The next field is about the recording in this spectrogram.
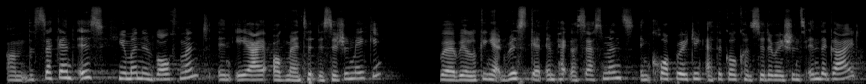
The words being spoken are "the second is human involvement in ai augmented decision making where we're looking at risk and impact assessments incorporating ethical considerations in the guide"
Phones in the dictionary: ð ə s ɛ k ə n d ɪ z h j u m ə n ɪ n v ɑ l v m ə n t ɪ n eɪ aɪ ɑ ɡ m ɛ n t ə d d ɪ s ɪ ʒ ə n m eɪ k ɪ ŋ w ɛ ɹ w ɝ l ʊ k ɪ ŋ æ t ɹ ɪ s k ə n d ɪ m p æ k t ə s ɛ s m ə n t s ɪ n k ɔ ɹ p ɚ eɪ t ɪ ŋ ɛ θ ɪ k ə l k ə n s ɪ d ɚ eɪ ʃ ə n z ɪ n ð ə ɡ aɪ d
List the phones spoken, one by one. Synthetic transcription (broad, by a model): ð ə s ɛ k ə n d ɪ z h j u m ə n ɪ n v ɑ l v m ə n t ɪ n eɪ aɪ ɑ ɡ m ɛ n t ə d d ɪ s ɪ ʒ ə n m eɪ k ɪ ŋ w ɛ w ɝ l ʊ k ɪ ŋ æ t ɹ ɪ s k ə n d ɪ m p æ k t ə s ɛ s m ə n t s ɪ n k ɔ p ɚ eɪ t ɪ ŋ ɛ θ ɪ k ə l k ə n s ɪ d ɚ eɪ ʃ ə n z ɪ n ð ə ɡ aɪ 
